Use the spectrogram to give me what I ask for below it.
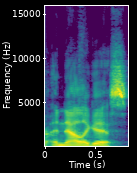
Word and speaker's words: analogous: Analogous. Analogous. Similar, akin, comparable. Yeah, a lot of people pronounce comparable, comparable, which is not correct, but it's become accepted.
